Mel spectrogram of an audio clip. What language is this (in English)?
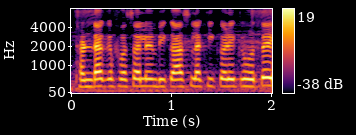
Magahi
